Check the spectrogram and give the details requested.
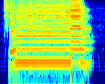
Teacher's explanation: Tsumma, ada pelajaran gunnah, mim bertasydid, maka dibaca mendengung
